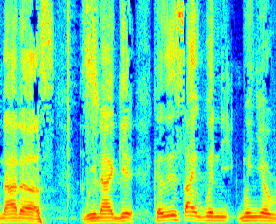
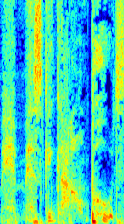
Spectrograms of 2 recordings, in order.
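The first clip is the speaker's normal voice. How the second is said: breathy, barely voiced whisper; 3 dB quieter than usual. Retelling asking someone what a strange remark meant: imitating own whisper. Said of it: "I whispered to Mitch".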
